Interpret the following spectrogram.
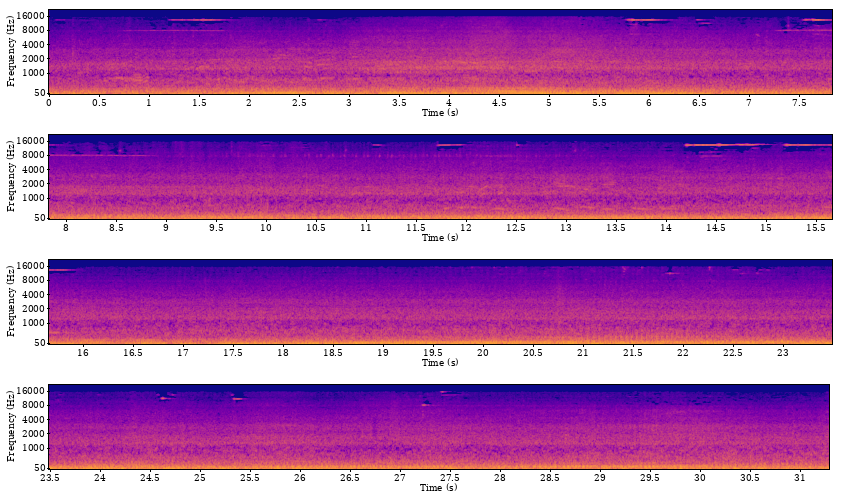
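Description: Road traffic on a busy street: cars, vans and motorbikes passing in a steady low rumble that swells twice as vehicles go by.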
